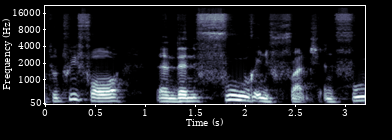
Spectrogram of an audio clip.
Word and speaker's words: four: English like one two three four and Then fur in French and f o u r like I was pinpointing in the song.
